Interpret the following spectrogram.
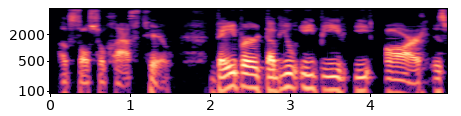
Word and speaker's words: Weber: next vapors idea of social class to weber w eb e r is pronounced weber a lot of sociologists get annoyed when people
